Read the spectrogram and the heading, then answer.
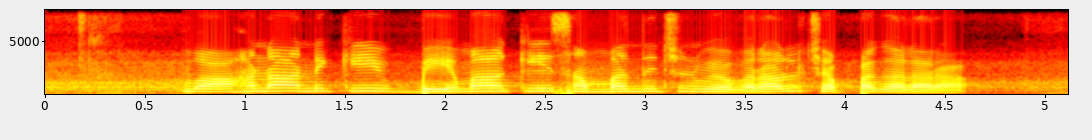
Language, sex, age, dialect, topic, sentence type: Telugu, female, 18-24, Utterandhra, banking, question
